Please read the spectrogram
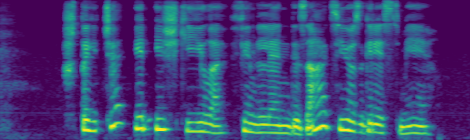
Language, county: Lithuanian, Vilnius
